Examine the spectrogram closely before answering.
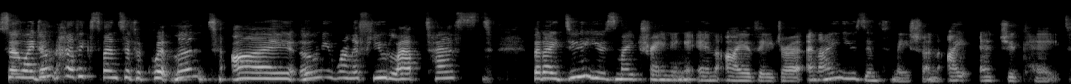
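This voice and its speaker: Against a quiet background, a woman with a slight English accent speaks at a fairly slow pace with very wide pitch swings. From London, England. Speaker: Ayurveda practitioner. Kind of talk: workshop presentation.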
